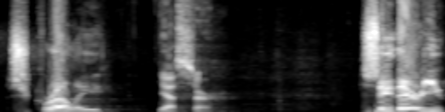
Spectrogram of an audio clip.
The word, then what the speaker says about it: Shkreli: Carolina uh thank you Mr chairman is it pronounced scy yes sir see there you can answer some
